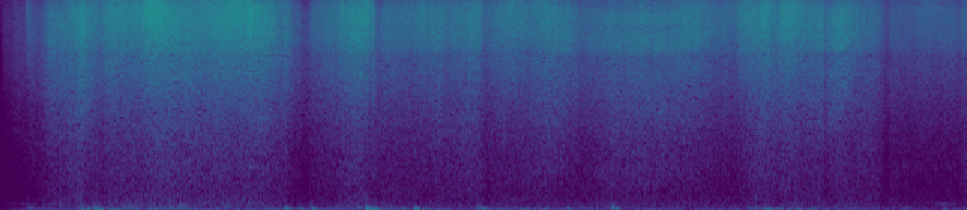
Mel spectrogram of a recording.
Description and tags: Foley effect with the purpose of simulating smoke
